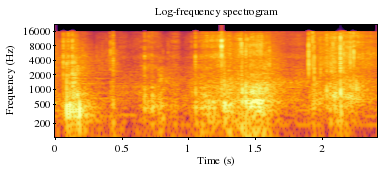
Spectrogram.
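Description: A cardboard box of bumper plates being torn open by hand: cardboard and packing tape tearing and scraping in irregular bursts, with a few sharp clicks.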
